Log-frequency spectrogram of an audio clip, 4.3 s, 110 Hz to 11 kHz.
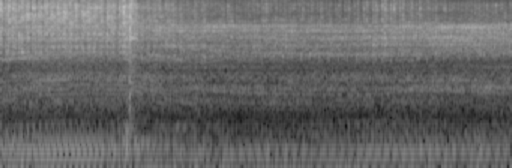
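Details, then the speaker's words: Lesco 48-inch commercial hydrostatic walk-behind mower, pull-started on choke with handles in neutral, blades off, brake on, then taken off choke: a small single engine chugs steady and even at idle, no knocks or misses; normal idle. "I'm going to start it, and I'm going to turn it off, but I'm also, as soon as you start it up, take it down off a choke, and then you can let it idle. It should be like a one pull scenario on most machines."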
